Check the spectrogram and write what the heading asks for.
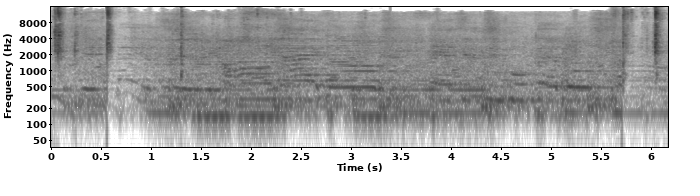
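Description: Guitar-led background music plays throughout. Sharp cracks at the start, about half a second later and again near the end fit a baseball bat hitting balls off a batting tee.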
